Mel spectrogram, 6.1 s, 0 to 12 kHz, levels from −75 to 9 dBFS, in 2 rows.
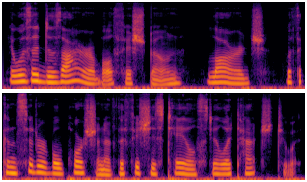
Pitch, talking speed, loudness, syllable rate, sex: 180 Hz, 180 wpm, -17 LUFS, 5.6 syllables/s, female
